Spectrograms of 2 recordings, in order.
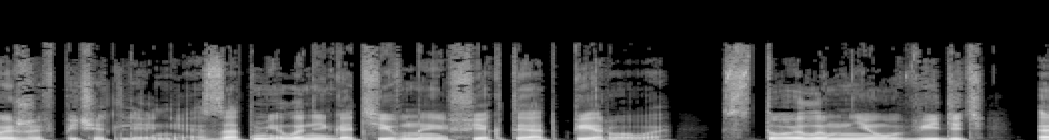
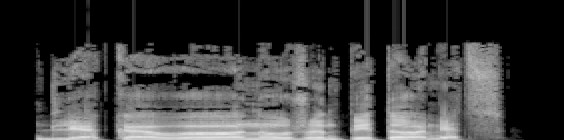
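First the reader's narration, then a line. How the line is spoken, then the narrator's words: Creaky old man. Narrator (Russian): Проскрипел пожилой мужчина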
